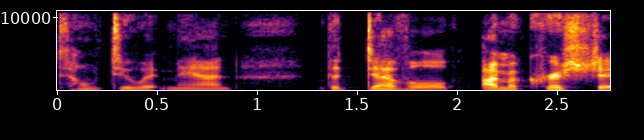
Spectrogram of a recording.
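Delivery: put-on stage whisper. Retelling how Colby whispered to Sam behind a bush: imitating Colby's whisper. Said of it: "whispering to Sam".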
